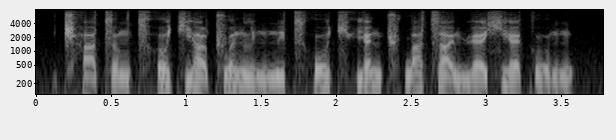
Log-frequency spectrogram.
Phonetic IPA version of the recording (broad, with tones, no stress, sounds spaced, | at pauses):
ʈ͡ʂʰ ä˨˦ t͡s ɤ˨˦ ŋ t͡sʰ ɤ˥˨ t͡ɕ j ä˥˨ ʈ͡ʂ w ə˥˨ n l i˩ n m i˨˦ t͡sʰ o˦ ʊ̯ t͡ɕʰ j ɛ˥˨ n ʈ͡ʂʰ w ä˦ t͡s a˥˨ ɪ̯ m ɥ ɛ˦ ɕ j ɛ˦ k ʊ˨˦ ŋ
